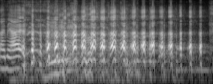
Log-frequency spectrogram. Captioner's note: all laughing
